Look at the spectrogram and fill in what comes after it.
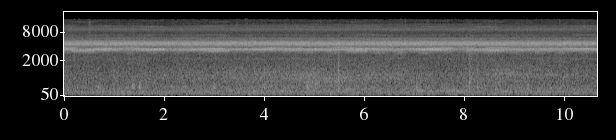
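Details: Backyard crickets in Virginia calling together on a summer night, merging into a steady, piercing, high trill with no gaps, plus a faint higher overtone-like layer and light scattered ticks.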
